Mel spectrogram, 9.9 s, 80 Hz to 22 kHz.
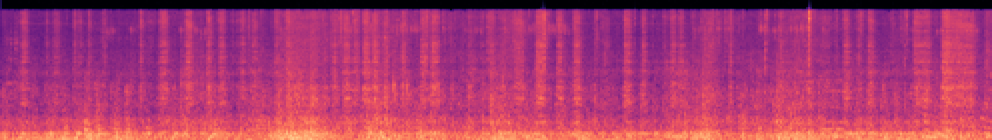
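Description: Seoul Metro Line 1 electric subway train running, heard from inside the carriage: a steady low rumble of wheels on rails with scattered clicks and knocks.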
